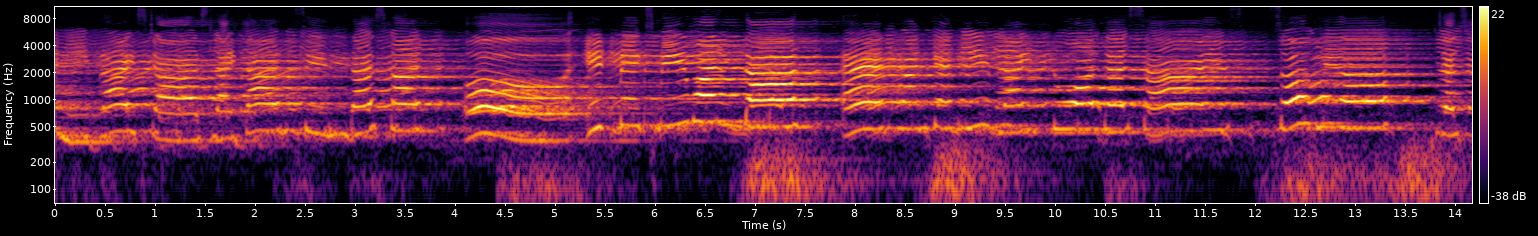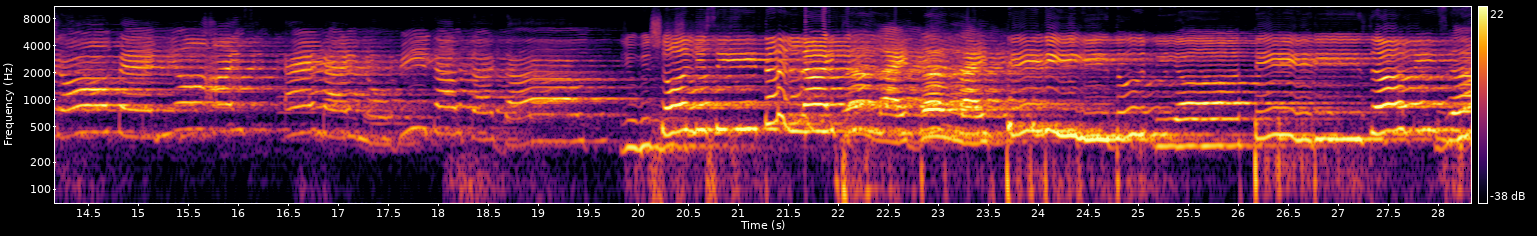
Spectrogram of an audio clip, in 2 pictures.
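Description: Children's voices singing a devotional Urdu song with musical accompaniment, the melody carrying on continuously and growing fuller about two-thirds of the way through.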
